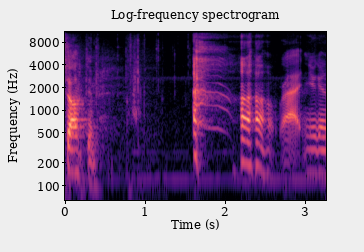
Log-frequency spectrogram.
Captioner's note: laughs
